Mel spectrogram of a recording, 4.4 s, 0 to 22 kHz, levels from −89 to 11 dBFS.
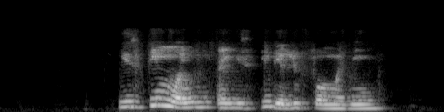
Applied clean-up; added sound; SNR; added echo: neural mask model DeepFilterNet 3.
